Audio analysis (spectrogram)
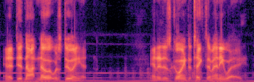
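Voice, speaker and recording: A man's voice: mid-range voice, a bit bright, natural voice. A man playing an earnest, awestruck commentator at the world's end in a radio drama, speaking with solemn rhetorical repetition. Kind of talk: scripted radio drama monologue.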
